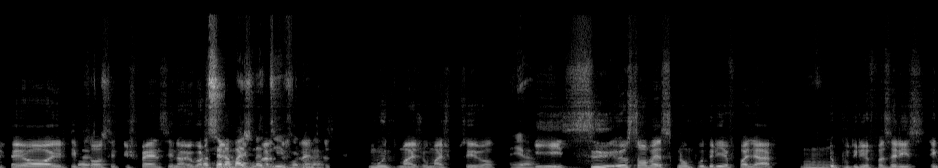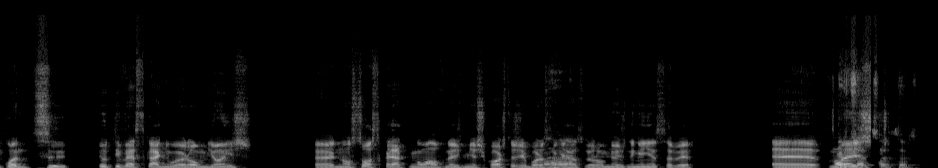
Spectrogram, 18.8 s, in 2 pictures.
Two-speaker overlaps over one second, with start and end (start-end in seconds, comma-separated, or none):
2.0-3.3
